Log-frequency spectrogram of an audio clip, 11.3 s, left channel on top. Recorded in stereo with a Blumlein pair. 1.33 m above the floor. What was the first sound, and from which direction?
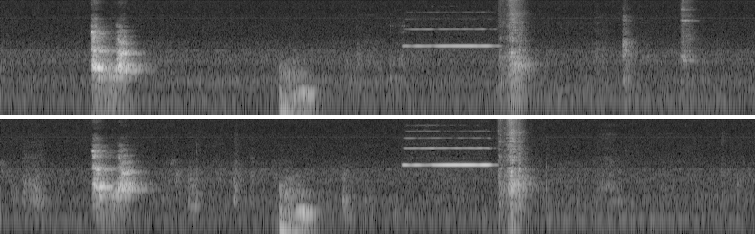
A dog barking, 40° left.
